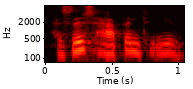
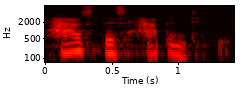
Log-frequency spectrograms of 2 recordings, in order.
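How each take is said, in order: First: Repeated softly but a bit fuller, stress on this; repeated question. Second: Soft, searching question, much softer; hushed question. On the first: Pastor repeats the personal question to listeners, pressing. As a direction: ask it again, pressing gently. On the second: Pastor asks the congregation personally, softly. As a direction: ask it gently, almost to yourself. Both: Real, not acted. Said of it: "I need to ask this question".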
